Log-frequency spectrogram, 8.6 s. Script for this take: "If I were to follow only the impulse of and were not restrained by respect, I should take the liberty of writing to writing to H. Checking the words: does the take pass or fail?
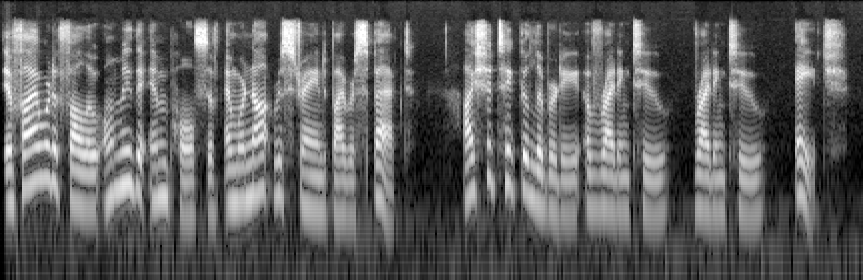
pass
